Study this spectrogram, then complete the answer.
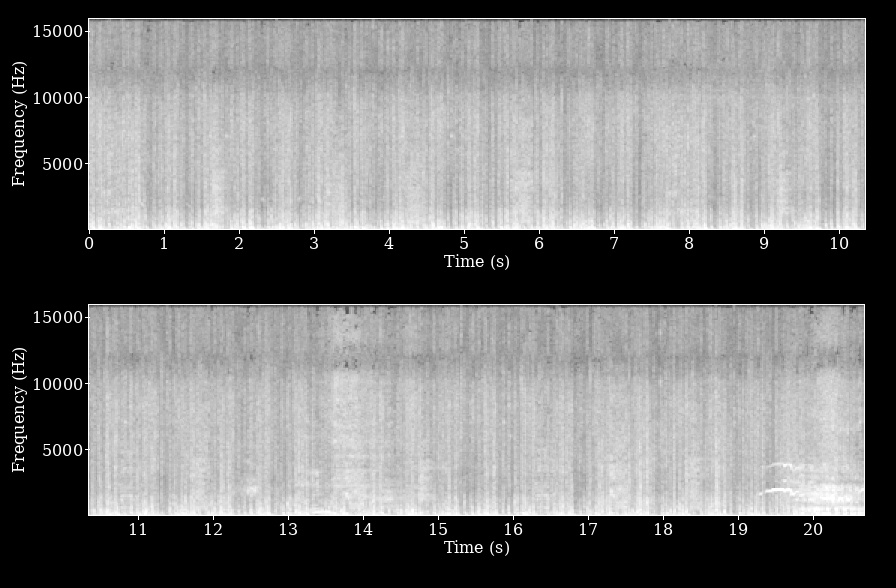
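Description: Horses' hooves clop steadily on a dirt path.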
